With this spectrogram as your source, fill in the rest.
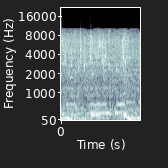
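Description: Water pours steadily from a kitchen tap into a sink as bleach water is run, making a continuous, close, full rushing splash with no voices.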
